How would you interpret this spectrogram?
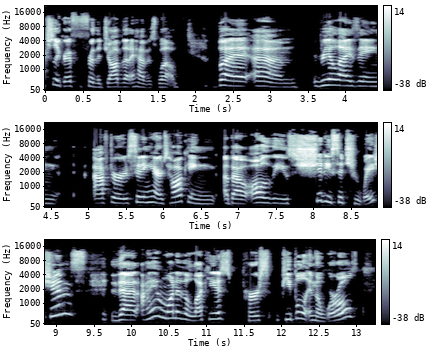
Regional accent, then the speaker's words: United States; born there; So I'm grateful that I was born in America.

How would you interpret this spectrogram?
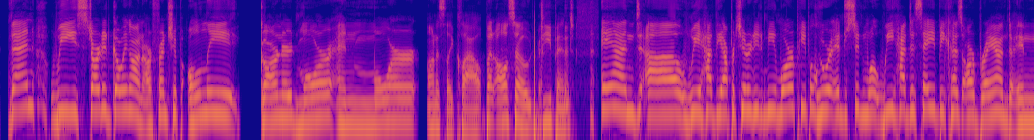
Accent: Florida, United States; I am from an undisclosed in location in Central Florida

